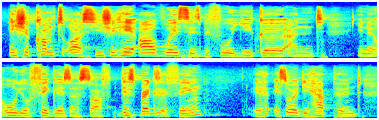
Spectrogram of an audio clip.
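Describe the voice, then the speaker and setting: A teenage student challenges a panel at a public debate, insistent and colloquial. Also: mid-range voice. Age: teens, final school year. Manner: insistent, colloquial, repeats for emphasis. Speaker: student audience member.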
